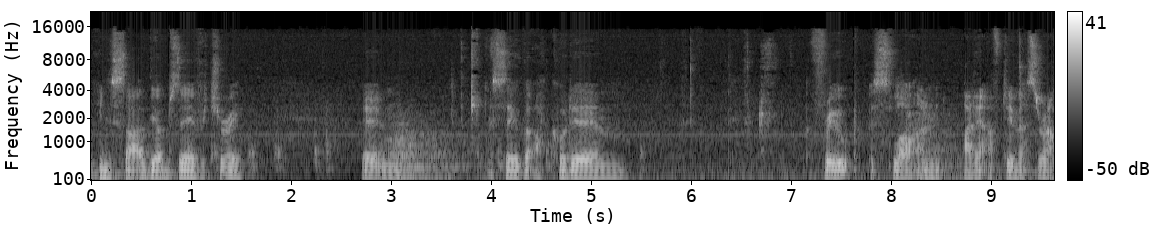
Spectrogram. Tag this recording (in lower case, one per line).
speech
